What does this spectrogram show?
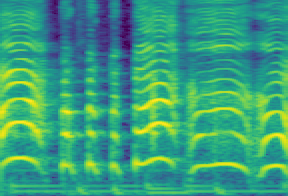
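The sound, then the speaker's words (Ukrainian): A voice imitates a seagull with loud, nasal, wailing cries: one long squawk, a quick run of short yelps, then two more drawn-out calls, over a low steady hum. “І я жодної не бачила людини, яка раптом імітувала би чайку.”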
